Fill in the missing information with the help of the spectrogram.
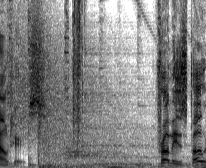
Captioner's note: camera shutter clicks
